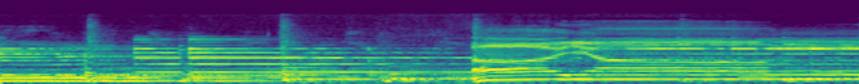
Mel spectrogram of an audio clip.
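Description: Country band music with long held chords; about halfway through, the sound glides up into a new sustained chord.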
